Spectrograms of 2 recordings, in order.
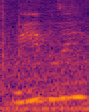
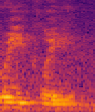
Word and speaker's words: Weebly: Can you spell that website, Cinema Circus Weebly? Weebly, not weekly, W-E-E-B-L-Y.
